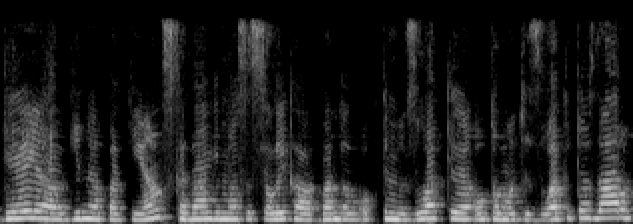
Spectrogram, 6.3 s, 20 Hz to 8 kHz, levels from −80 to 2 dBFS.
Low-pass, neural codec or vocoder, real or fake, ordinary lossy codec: 7.2 kHz; codec, 44.1 kHz, 3.4 kbps, Pupu-Codec; fake; MP3, 64 kbps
